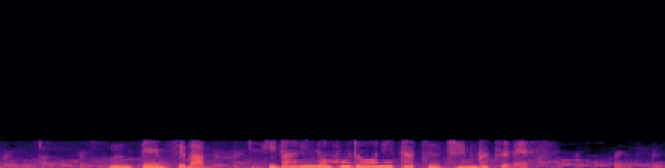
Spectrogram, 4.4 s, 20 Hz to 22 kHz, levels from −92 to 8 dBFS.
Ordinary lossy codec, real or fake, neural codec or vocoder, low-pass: none; fake; codec, 16 kHz, 1 kbps, FreqCodec, larger model; 3.6 kHz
